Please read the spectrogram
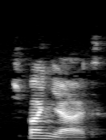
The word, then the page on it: Spanjaard: /ˈspɑnj.aːrt/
